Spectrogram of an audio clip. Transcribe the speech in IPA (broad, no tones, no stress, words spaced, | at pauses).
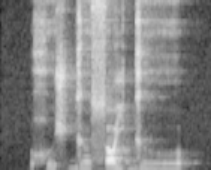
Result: χʷi̤ʃɡʲɔ̤sɔjɡʲo̤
